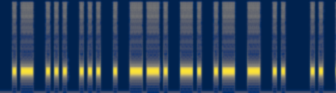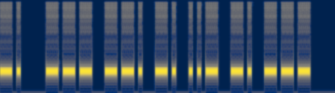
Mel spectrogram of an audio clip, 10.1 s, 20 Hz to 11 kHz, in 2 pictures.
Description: Morse code, heard as a keyed tone, about 19 wpm, 800 Hz. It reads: ASSEGNATI IN OGNUNO
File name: morse mp3 / ITALIEN texte clair 2 vitesse 18 mots minute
